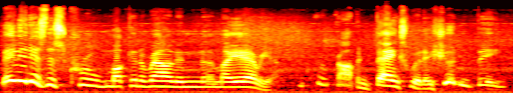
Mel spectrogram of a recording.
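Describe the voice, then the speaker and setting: A man's voice: high voice, sing-song, moderate pace, creaky, a little hiss or hum, exaggerated voice, poor audio. A man playing a genial, sly 1930s gangster boss in an audio drama, talking in folksy, insinuating slang.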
